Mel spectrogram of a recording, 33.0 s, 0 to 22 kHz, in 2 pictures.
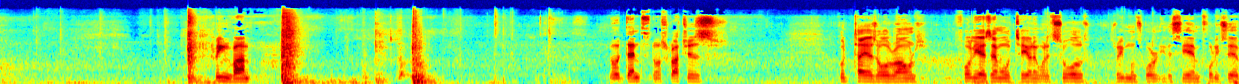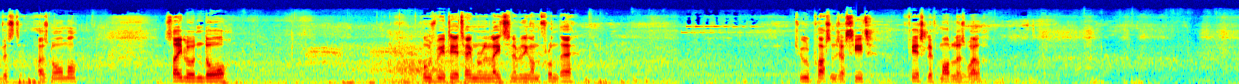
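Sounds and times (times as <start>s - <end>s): van door slamming shut: 2.5s - 2.8s, 3.7s - 4.3s, 5.0s - 5.8s
faint distant bird call: 20.5s - 21.9s.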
